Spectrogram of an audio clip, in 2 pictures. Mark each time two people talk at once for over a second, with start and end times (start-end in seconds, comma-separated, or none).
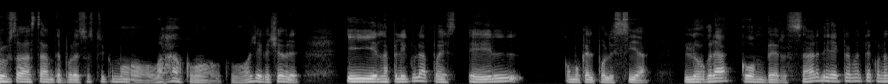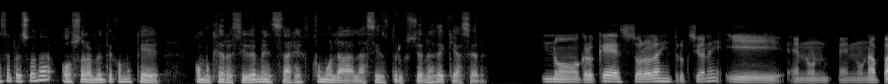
none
